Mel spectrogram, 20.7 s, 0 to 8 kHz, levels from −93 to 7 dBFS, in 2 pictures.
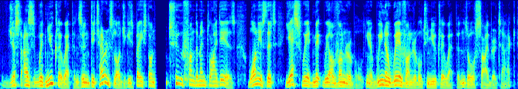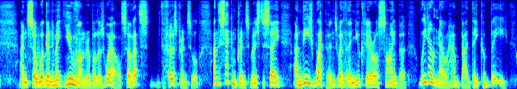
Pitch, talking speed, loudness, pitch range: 135 Hz, 210 wpm, -25 LUFS, 115-155 Hz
